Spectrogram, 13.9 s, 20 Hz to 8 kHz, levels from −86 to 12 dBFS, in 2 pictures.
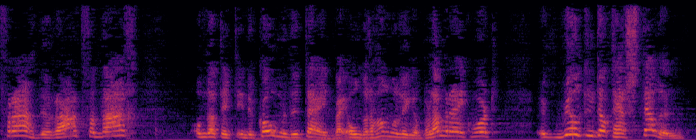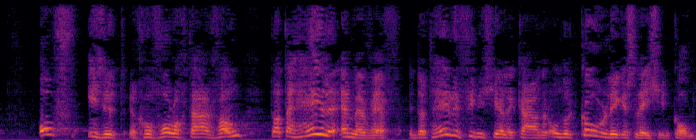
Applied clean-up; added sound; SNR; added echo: none; none; none; reverberation time 0.2 s.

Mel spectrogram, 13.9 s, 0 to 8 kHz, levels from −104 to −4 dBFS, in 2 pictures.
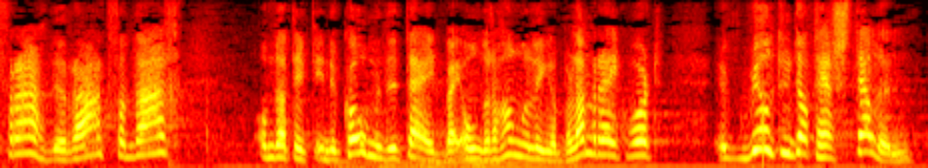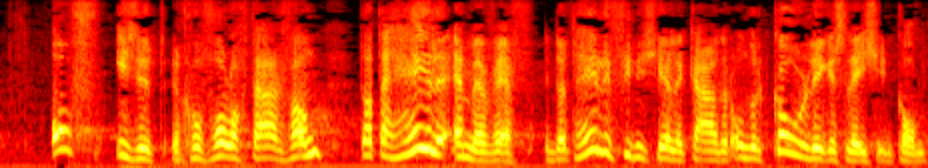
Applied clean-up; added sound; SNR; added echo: none; none; none; none.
